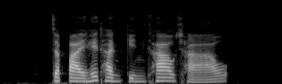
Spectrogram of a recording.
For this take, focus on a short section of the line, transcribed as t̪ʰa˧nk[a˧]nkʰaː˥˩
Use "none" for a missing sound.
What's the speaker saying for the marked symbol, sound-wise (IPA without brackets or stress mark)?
i˧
